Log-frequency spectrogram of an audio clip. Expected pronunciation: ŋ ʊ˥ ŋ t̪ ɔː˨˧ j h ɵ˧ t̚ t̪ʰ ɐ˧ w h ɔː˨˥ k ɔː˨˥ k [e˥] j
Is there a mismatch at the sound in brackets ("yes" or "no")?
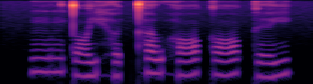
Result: yes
